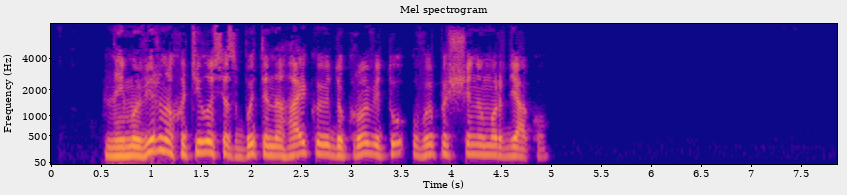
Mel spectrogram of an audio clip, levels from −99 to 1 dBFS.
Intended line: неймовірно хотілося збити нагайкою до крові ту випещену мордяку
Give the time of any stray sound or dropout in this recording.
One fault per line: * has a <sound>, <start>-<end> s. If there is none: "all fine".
all fine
